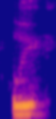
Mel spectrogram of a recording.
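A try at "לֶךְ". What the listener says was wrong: No, the last one is the snake's eyes. Lech.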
